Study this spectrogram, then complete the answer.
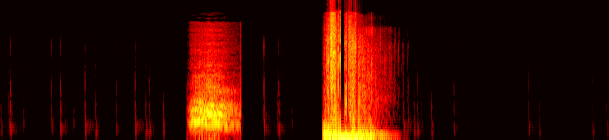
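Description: A bat strikes with a heavy thud.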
